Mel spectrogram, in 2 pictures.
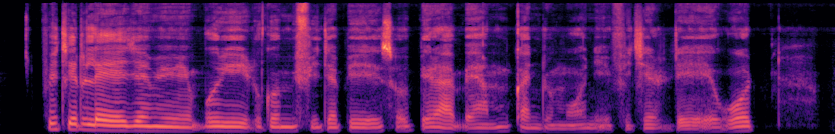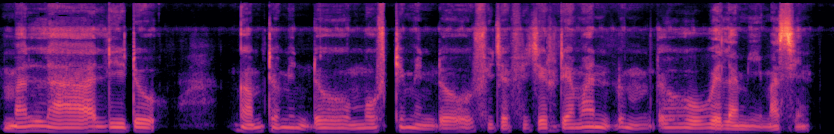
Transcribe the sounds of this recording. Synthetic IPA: fid͡ʒiɾlɛd͡ʒɛmiɓuɾiɗuɡɔmifid͡ʒabɛsɔbiɾaɓɛamkaɲd͡ʒumonḭfid͡ʒiɾdɛwɔt̚ | malːalidɔ | ŋɡamtɔminɗɔmoftiminɗɔfid͡ʒafid͡ʒiɾdɛmanɗumɗɔwɛlamimasḭn

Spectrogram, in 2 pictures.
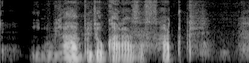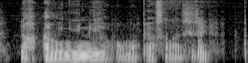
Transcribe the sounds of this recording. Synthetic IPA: inuiabiɾewka̰ɾʔazə̰sat̪u̥ki̥ | lahamiɲinuiavomampiasa̰na̰ziɾḛj

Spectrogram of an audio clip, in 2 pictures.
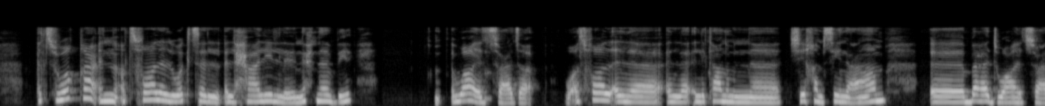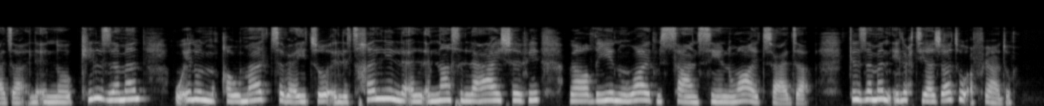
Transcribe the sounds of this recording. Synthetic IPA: ʔat̪wɑqːɑʕʔɪnːʔɑ̰t̪ˤfɑːlɪlwaɡt̪ɪlħaːlilːinːɪħnabi | waːjɪd̪sʊʕad̪a̰ːʔ | w̰ʔɑ̰t̪ˤfɑːlɪ | ɪlːikaːnumɪnʃiːxamsiːnʕaːm | baʕd̪waːjɪd̪sʊʕad̪aːʔlɪʔanːʊkʰɪlːzamanwʔɪlulmʊqɑwːɪmaːt̪ːabʕiːt̪ʰuʔɪ̰lːit̪xalːillnːaːsʔɪlːiʕaːjʃafiɾˤɑːðˤjiːnwwaːjɪd̪mɪnsaʕnsiːnwaːjɪd̪sʊʕad̪aːʔkɪlːzamanʔɪluɪħt̪ɪjaːd͡ʒaːt̪ʊwʔafɾˤɑːd̪ʊ

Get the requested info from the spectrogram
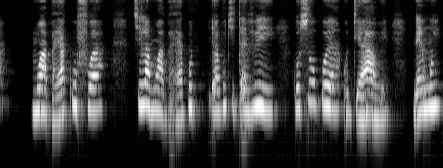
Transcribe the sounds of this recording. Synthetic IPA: mwapajakufwat͡ʃilamwapa̰jak̬ut͡ʃitaviː | kusukujaʔutiawɛnɛmwi

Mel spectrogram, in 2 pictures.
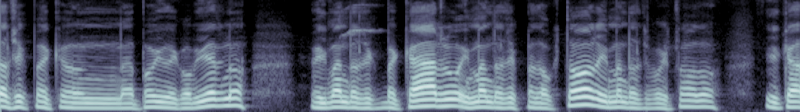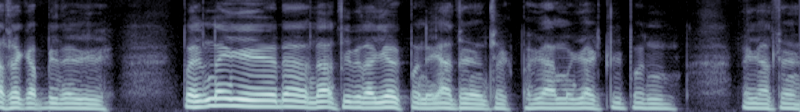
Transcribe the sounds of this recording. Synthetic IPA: at͡ʃik̚pekanapojoðeɣoβjeɾno | imãnd̪at͡ʃikpekaroimãnd̪at͡ʃik̚ped̪okt̪oɾimãnd̪at͡ʃipekt̪oðo | ikas̬ek̬apinẽ | pwesnãjinãnãt̪iβiɾajək̚ponĩjat̪et͡ʃekpejamũjakt̪ipon | ajat̪e

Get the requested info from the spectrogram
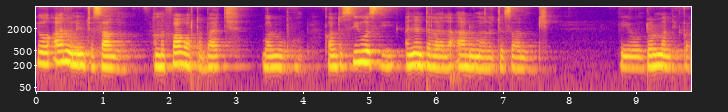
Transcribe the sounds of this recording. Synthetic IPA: jɔʔadonent͡ʃosanun | anafawaɾtabat͡ʃ | baluːkun | kantusiwosiaɲantalalaʔadunalat͡ʃosanuki̥ | joːdolmandika

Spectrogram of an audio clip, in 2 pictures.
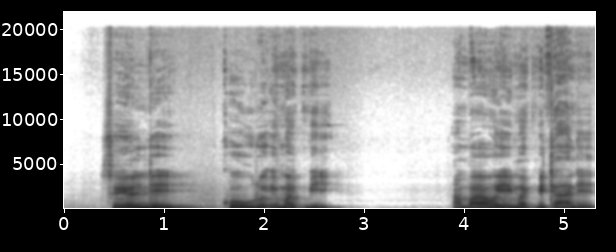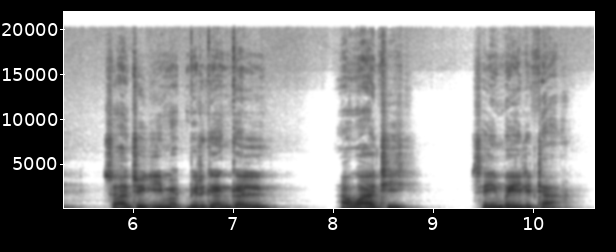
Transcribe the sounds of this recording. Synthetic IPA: sɔjolndɛkʰowuɾɔʔɛmaɓːi | ʔa̰mbaːwajmaɓːitaːndɛ̰ | sɔ̰ad͡ʒoɡimaɓːiɾɡa̰ɡal | ʔa̰waːtʰi | sajmbajlita

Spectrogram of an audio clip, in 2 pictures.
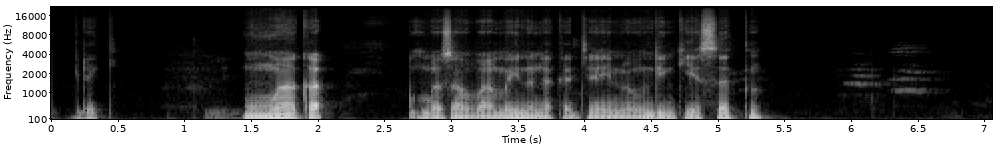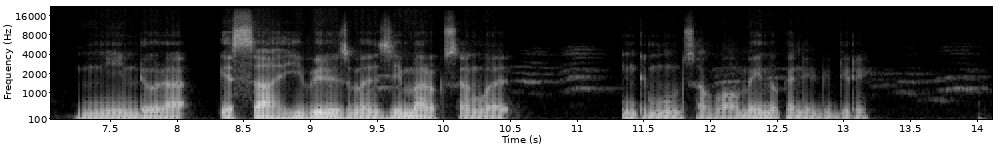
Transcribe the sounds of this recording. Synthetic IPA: ɡɾek | mumwaːka | mbasaːvamainonakad͡ʒaimauːndiŋkiesatu | ɲiːndoɾa | esahiβiɾinzimanzimaɾoku̥saːŋɡwa | ndimumusaːvwamainokaːndindudiɾe

